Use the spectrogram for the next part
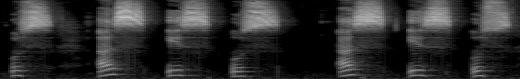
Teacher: سین حروف ہمس میں سے ہے اور جب مخرج پہ جائیں گے تو ہوا جاری رہے گی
